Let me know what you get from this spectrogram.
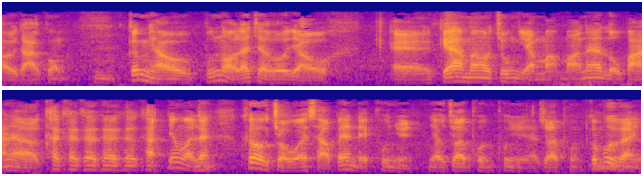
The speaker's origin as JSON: {"language": "Cantonese", "country": "Hong Kong", "said": "我作為一個香港人，我望到你，我都覺得羞恥。"}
